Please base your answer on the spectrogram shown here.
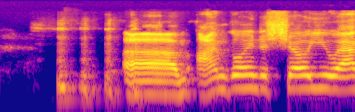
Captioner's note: person laughs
